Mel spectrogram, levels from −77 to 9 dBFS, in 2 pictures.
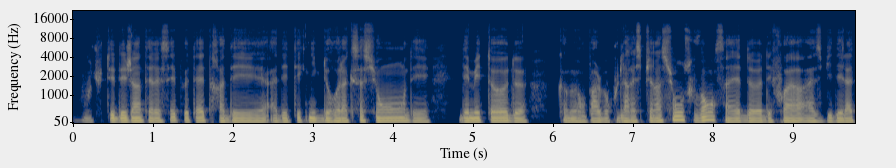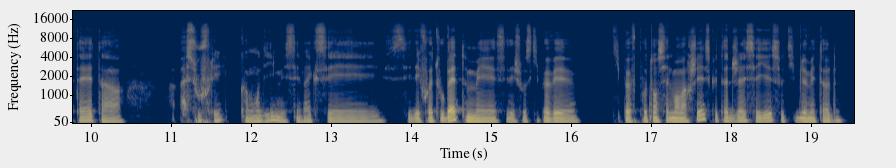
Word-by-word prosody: ou 90 Hz, -, -10 dB
tu -, -, -14 dB
t'es 100 Hz, -, +1 dB
déjà 100 Hz, +1 st, +3 dB
intéressée 100 Hz, +2 st, 0 dB
peut-être 100 Hz, -1 st, -2 dB
à 95 Hz, -, +2 dB
des 90 Hz, 0 st, 0 dB
à 95 Hz, -, -4 dB
des 90 Hz, 0 st, -1 dB
techniques 95 Hz, 0 st, -1 dB
de 95 Hz, -, 0 dB
relaxation, 100 Hz, +2 st, +1 dB
des 90 Hz, -2 st, -3 dB, 0.4 s
des 95 Hz, 0 st, +2 dB
méthodes? 95 Hz, -1 st, +2 dB, 0.4 s
Comme 90 Hz, -2 st, -2 dB
on 85 Hz, -1 st, -3 dB
parle 85 Hz, +1 st, -1 dB
beaucoup 90 Hz, +2 st, -6 dB
de -, -, -1 dB
la 90 Hz, -, +2 dB
respiration, 100 Hz, +8 st, +1 dB
souvent, 120 Hz, +5 st, +1 dB
ça 90 Hz, -, -3 dB
aide, 90 Hz, 0 st, -1 dB
heu, 90 Hz, -1 st, +2 dB
des 90 Hz, +1 st, -3 dB
fois 95 Hz, -1 st, 0 dB
à 90 Hz, -1 st, -1 dB
se 85 Hz, -, -6 dB
vider 95 Hz, -1 st, -1 dB
la 90 Hz, -, +1 dB
tête, 110 Hz, +2 st, -1 dB
à 85 Hz, -1 st, -1 dB, 0.6 s
à -, -, -12 dB
à -, -, -6 dB
souffler, 115 Hz, +4 st, -3 dB, 0.2 s
comme 90 Hz, -3 st, -1 dB
on 90 Hz, -, +2 dB
dit. 105 Hz, +8 st, -1 dB
Mais 95 Hz, -5 st, 0 dB
c'est 95 Hz, +1 st, -6 dB
vrai 95 Hz, +1 st, -2 dB
que -, -, -10 dB
c'est 85 Hz, 0 st, -3 dB
c'est 95 Hz, -, -11 dB
des 90 Hz, 0 st, +1 dB
fois 95 Hz, +1 st, +1 dB
tout 100 Hz, +2 st, -1 dB
bête, 120 Hz, +6 st, +7 dB
mais 90 Hz, -2 st, +4 dB
c'est 95 Hz, -, -9 dB
des 90 Hz, -, -1 dB
choses 95 Hz, +1 st, -6 dB
qui 110 Hz, -1 st, -15 dB
peuvent 95 Hz, -3 st, +1 dB
é 90 Hz, -2 st, +3 dB, 0.5 s
qui -, -, -19 dB
peuvent 95 Hz, -2 st, +1 dB
potentiellement 100 Hz, -2 st, +2 dB
marcher. 95 Hz, +9 st, +2 dB
Est-ce 160 Hz, -, -1 dB
que 110 Hz, -, -5 dB
tu 100 Hz, -, -2 dB
as -, -, +5 dB
déjà 105 Hz, +3 st, +1 dB
essayé 105 Hz, 0 st, +1 dB
ce 110 Hz, -4 st, -5 dB
type 100 Hz, 0 st, -5 dB
de 95 Hz, -, +6 dB
méthode? 95 Hz, +2 st, 0 dB
95 Hz, 220 wpm, -22 LUFS, 90-100 Hz, 0.6 s, bête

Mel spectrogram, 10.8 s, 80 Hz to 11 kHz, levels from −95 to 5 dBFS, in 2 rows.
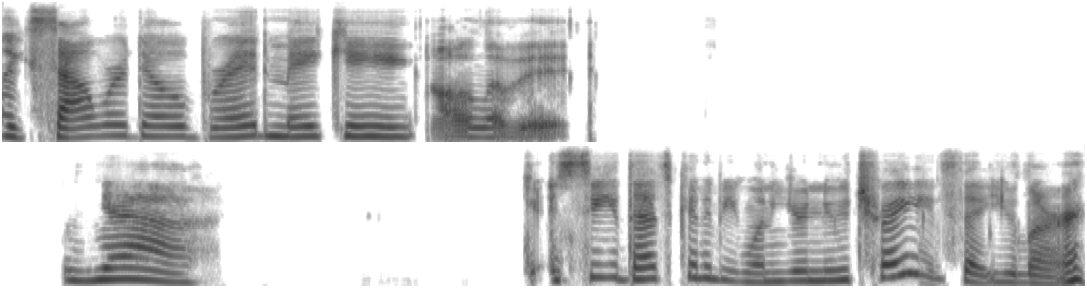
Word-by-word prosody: like, 230 Hz, -4 st, +1 dB
sourdough 230 Hz, +2 st, +2 dB
bread 220 Hz, +4 st, -1 dB
making, 230 Hz, 0 st, 0 dB
all 215 Hz, -, 0 dB
of 215 Hz, -, -3 dB
it. 485 Hz, +2 st, -2 dB, 2.9 s
Yeah. 235 Hz, -3 st, +1 dB, 1.6 s
J -, -, -6 dB
see, 300 Hz, -1 st, +4 dB
that's 260 Hz, 0 st, +2 dB
gonna 280 Hz, -3 st, -5 dB
be 235 Hz, -3 st, -7 dB
one 200 Hz, -1 st, -6 dB
of 210 Hz, -, -7 dB
your 225 Hz, 0 st, -2 dB
new 230 Hz, +2 st, -3 dB
trades 300 Hz, +1 st, +2 dB
that 200 Hz, -4 st, -1 dB
you 195 Hz, -2 st, -6 dB
learn. 190 Hz, +7 st, +4 dB
230 Hz, 115 wpm, -25 LUFS, 215-255 Hz, 2.9 s, see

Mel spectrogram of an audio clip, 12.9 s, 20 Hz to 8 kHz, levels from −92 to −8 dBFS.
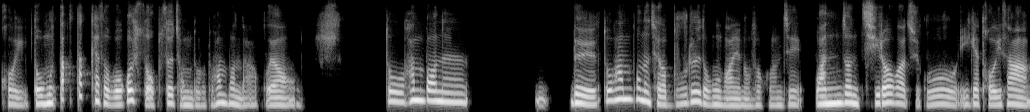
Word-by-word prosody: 거의 155 Hz, -2 st, -5 dB
너무 170 Hz, +2 st, +3 dB
딱딱해서 245 Hz, -, -2 dB
먹을 155 Hz, +10 st, +3 dB
수 235 Hz, -, -3 dB
없을 180 Hz, -1 st, -2 dB
정도로도 145 Hz, -2 st, -6 dB
1 185 Hz, +2 st, +1 dB
번 170 Hz, -4 st, -2 dB
나왔고요. 150 Hz, +1 st, -3 dB, 1.1 s
또 215 Hz, -2 st, +1 dB
1 235 Hz, +4 st, +4 dB
번은 210 Hz, -4 st, +3 dB, 0.9 s
으 -, -, -9 dB, 0.3 s
네 165 Hz, -5 st, +4 dB
또 230 Hz, +1 st, 0 dB
1 260 Hz, 0 st, +4 dB
번은 250 Hz, -4 st, +3 dB
제가 165 Hz, -5 st, -1 dB
물을 180 Hz, +7 st, 0 dB
너무 155 Hz, -3 st, -2 dB
많이 140 Hz, -1 st, -2 dB
넣어서 135 Hz, +1 st, -7 dB
그런지 145 Hz, +2 st, -8 dB, 0.2 s
완전 175 Hz, +2 st, +4 dB
질어 180 Hz, +1 st, +1 dB
가지고 160 Hz, -3 st, -3 dB
이게 160 Hz, +2 st, -3 dB
더 150 Hz, -1 st, -2 dB
이상 155 Hz, -1 st, +1 dB
170 Hz, 260 characters per minute, -23 LUFS, 150-200 Hz, 1.1 s, 1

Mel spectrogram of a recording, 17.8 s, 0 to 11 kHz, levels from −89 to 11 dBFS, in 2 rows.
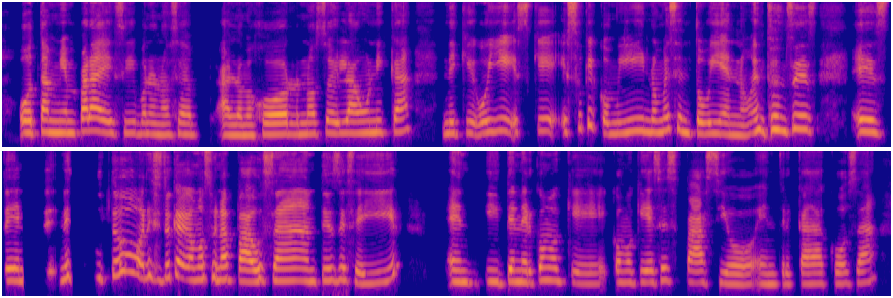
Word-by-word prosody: O 240 Hz, -1 st, +3 dB
también 235 Hz, -2 st, +2 dB
para 265 Hz, +2 st, +7 dB
decir, 230 Hz, -2 st, 0 dB
bueno, 220 Hz, -1 st, -5 dB
no 205 Hz, 0 st, -4 dB
sé, 205 Hz, -1 st, -3 dB, 0.2 s
a 200 Hz, -, 0 dB
lo 200 Hz, 0 st, 0 dB
mejor 210 Hz, +2 st, +4 dB
no 215 Hz, 0 st, -2 dB
soy 220 Hz, 0 st, -1 dB
la 230 Hz, 0 st, +1 dB
única 245 Hz, +4 st, -1 dB, 0.3 s
de 225 Hz, 0 st, -3 dB
que: 220 Hz, 0 st, -6 dB
"Oye, 255 Hz, +4 st, 0 dB
es 240 Hz, -, +1 dB
que 270 Hz, -2 st, -4 dB
eso 255 Hz, +6 st, +3 dB
que 375 Hz, +2 st, -2 dB
comí 235 Hz, +3 st, -3 dB
no 250 Hz, -1 st, -2 dB
me 270 Hz, +3 st, 0 dB
siento 240 Hz, -7 st, +3 dB
bien", 220 Hz, -2 st, -1 dB
¿no? 195 Hz, +5 st, -4 dB
Entonces, 290 Hz, +1 st, +2 dB, 0.3 s
este, 250 Hz, 0 st, +3 dB, 0.4 s
necesito, 300 Hz, +2 st, -5 dB, 0.3 s
necesito 305 Hz, -3 st, -2 dB
que 340 Hz, -, +6 dB
hagamos 275 Hz, 0 st, +2 dB
una 275 Hz, -1 st, +2 dB
pausa 250 Hz, +1 st, +4 dB
antes 250 Hz, +1 st, -3 dB
de 265 Hz, -1 st, -2 dB
seguir, 220 Hz, +1 st, -3 dB, 0.5 s
en 230 Hz, -3 st, -1 dB
y, 235 Hz, -3 st, -5 dB
tener 230 Hz, -2 st, +2 dB
como 260 Hz, 0 st, -3 dB
que 200 Hz, -3 st, -8 dB
como 225 Hz, -1 st, -5 dB
que 230 Hz, +1 st, -1 dB
ese 225 Hz, +4 st, -2 dB
espacio 220 Hz, -5 st, -1 dB
entre 195 Hz, 0 st, -9 dB
cada 205 Hz, 0 st, -2 dB
cosa. 210 Hz, +5 st, -5 dB
235 Hz, 170 wpm, -23 LUFS, 215-260 Hz, 0.5 s, para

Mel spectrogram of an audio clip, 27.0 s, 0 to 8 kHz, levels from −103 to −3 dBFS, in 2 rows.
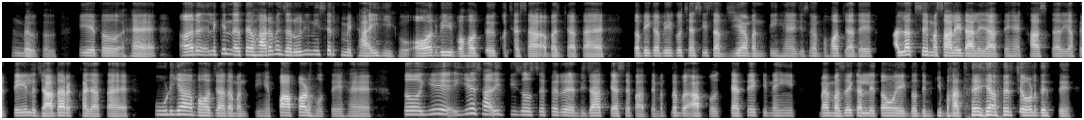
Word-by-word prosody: बिल्कुल, 110 Hz, -6 st, -9 dB, 0.3 s
ये 150 Hz, -1 st, -1 dB
तो 140 Hz, -1 st, -6 dB, 0.3 s
है 125 Hz, 0 st, 0 dB, 0.4 s
और 190 Hz, +3 st, +4 dB
लेकिन 200 Hz, 0 st, -1 dB
त्योहारों 180 Hz, 0 st, +3 dB
में 225 Hz, +1 st, -4 dB
ज़रूरी 175 Hz, +3 st, -2 dB
नहीं 205 Hz, 0 st, -7 dB
सिर्फ़ 205 Hz, +1 st, -4 dB
मिठाई 145 Hz, -3 st, 0 dB
ही 130 Hz, -4 st, -12 dB
हो 110 Hz, -, -12 dB, 0.2 s
और 150 Hz, +2 st, +4 dB
भी 165 Hz, +1 st, +1 dB
बहुत 135 Hz, +2 st, +1 dB
कुछ 135 Hz, 0 st, -6 dB
ऐसा 120 Hz, 0 st, 0 dB, 0.2 s
बच 120 Hz, -2 st, -1 dB
जाता 115 Hz, 0 st, -2 dB
है। 115 Hz, -1 st, 0 dB, 0.4 s
कभी-कभी 140 Hz, 0 st, -1 dB
कुछ 145 Hz, +1 st, -4 dB
ऐसी 140 Hz, +1 st, -3 dB
सब्ज़ियाँ 130 Hz, +1 st, 0 dB
बनती 125 Hz, 0 st, -8 dB
हैं, 125 Hz, -1 st, -8 dB
जिसमें 120 Hz, +2 st, -9 dB
बहुत 130 Hz, +1 st, -2 dB
ज़्यादे 120 Hz, 0 st, -3 dB, 0.4 s
अलग 190 Hz, +3 st, +6 dB
से 190 Hz, -1 st, 0 dB
मसाले 150 Hz, -2 st, +6 dB
डाले 130 Hz, -2 st, +4 dB
जाते 120 Hz, 0 st, +1 dB
हैं 125 Hz, 0 st, -7 dB
ख़ासकर 120 Hz, 0 st, -2 dB
या 120 Hz, +1 st, -4 dB
फिर 130 Hz, +2 st, -14 dB
तेल 150 Hz, 0 st, +1 dB
ज़्यादा 130 Hz, +3 st, +7 dB
रखा 140 Hz, -3 st, +2 dB
जाता 115 Hz, -1 st, 0 dB
है। 115 Hz, 0 st, -1 dB, 0.4 s
पूड़ियाँ 200 Hz, 0 st, +1 dB
बहुत 155 Hz, -3 st, +1 dB
ज़्यादा 135 Hz, -1 st, +1 dB
बनती 120 Hz, -1 st, -10 dB
हैं, 125 Hz, -1 st, -12 dB
पापड़ 150 Hz, +1 st, +6 dB
होते 125 Hz, -2 st, -11 dB
हैं, 120 Hz, -2 st, -5 dB, 0.4 s
तो 200 Hz, 0 st, +2 dB
ये 225 Hz, +3 st, -1 dB, 0.2 s
ये 260 Hz, 0 st, +2 dB
सारी 210 Hz, -2 st, 0 dB
चीज़ों 190 Hz, -2 st, -6 dB
से 180 Hz, 0 st, -9 dB
फिर 175 Hz, -1 st, -5 dB, 0.2 s
निज़ात 145 Hz, +2 st, +1 dB
कैसे 130 Hz, +1 st, 0 dB
पाते 120 Hz, -2 st, -7 dB
हैं? 120 Hz, -, -15 dB
मतलब, 140 Hz, +2 st, -6 dB
आप 130 Hz, -1 st, +3 dB
कहते 130 Hz, +3 st, -1 dB
हैं 160 Hz, -, 0 dB
कि 155 Hz, -, -13 dB
नहीं 140 Hz, 0 st, -8 dB, 0.4 s
मैं 145 Hz, -, +4 dB
मजे 140 Hz, +1 st, +1 dB
कर 140 Hz, -1 st, +2 dB
लेता 135 Hz, 0 st, -1 dB
हूँ, 140 Hz, 0 st, +2 dB
1-2 130 Hz, 0 st, -2 dB
दिन 130 Hz, -1 st, -8 dB
की 155 Hz, -, -6 dB
बात 135 Hz, -1 st, +2 dB
है 180 Hz, -1 st, +8 dB
या 180 Hz, -2 st, +9 dB
फिर 180 Hz, -1 st, +5 dB
छोड़ 160 Hz, -1 st, +2 dB
देते 145 Hz, -2 st, -3 dB
हैं? 120 Hz, -2 st, -7 dB
135 Hz, 190 wpm, -26 LUFS, 125-160 Hz, 0.4 s, या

